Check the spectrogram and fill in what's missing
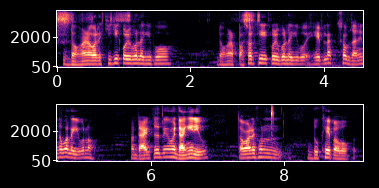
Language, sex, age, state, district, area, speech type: Assamese, male, 18-30, Assam, Charaideo, urban, spontaneous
